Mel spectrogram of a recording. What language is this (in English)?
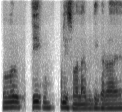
Hindi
